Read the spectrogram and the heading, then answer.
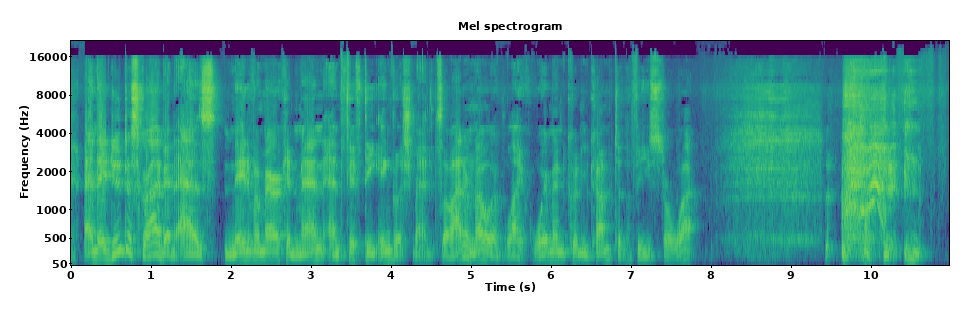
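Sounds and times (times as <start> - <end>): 
speech: 0.1 - 7.9
person coughing: 9.4 - 10.8.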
